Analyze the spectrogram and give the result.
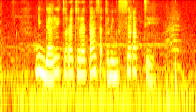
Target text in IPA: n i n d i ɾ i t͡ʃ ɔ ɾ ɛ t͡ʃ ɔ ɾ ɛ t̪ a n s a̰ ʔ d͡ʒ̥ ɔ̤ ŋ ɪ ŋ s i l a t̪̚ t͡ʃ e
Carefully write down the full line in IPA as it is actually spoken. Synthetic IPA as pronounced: ŋ i n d a ɾ i t͡ʃ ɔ ɾ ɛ t͡ʃ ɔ ɾ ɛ t̪ a n s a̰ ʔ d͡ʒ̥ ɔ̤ n ɪ ŋ s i ɾ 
